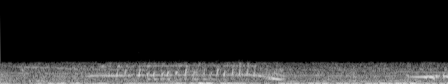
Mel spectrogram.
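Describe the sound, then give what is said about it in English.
Bowhead whales calling to each other while migrating past Barrow, Alaska, in springtime: low, burbling tonal calls, with a rapid pulsed series and a later sweeping moan over steady underwater rumble. “let's listen to bowhead whales. Here they are migrating past Barrow, Alaska, springtime. Complex sounds are communicating with each other through a process called countercalling.”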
